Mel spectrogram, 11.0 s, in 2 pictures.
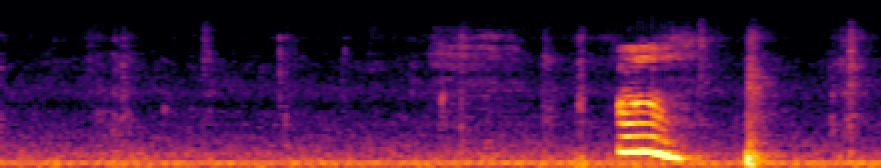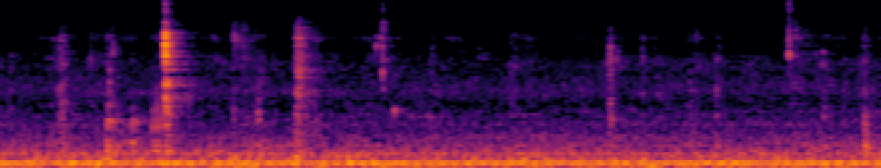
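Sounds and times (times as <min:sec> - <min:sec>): steady low hum: 0:00.0 - 0:11.0
person chewing: 0:05.2 - 0:11.0.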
